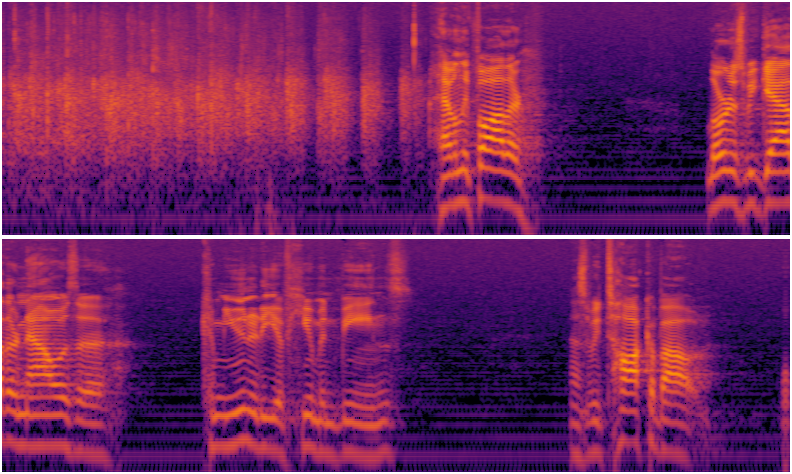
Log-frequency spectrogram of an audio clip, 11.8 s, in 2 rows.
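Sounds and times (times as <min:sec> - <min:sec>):
audience clapping: 0:00.0 - 0:03.3
speech: 0:03.3 - 0:04.1, 0:05.3 - 0:06.8, 0:07.4 - 0:09.0, 0:10.2 - 0:11.8.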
